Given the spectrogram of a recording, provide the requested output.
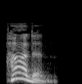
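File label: "hodden", British English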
